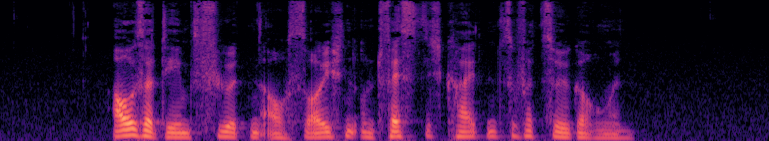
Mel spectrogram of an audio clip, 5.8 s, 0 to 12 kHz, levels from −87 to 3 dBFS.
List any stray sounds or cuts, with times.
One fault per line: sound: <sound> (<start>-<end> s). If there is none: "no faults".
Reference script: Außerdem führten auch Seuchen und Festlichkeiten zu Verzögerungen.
no faults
